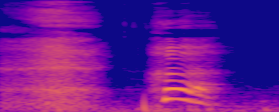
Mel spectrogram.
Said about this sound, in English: Oh my God, five yawns? For Christ's sake. Somebody shoot me. This is ridiculous. Five goddamn yawns I've had. This is insane. I mean, it is, it's early, I'll tell you that. It's definitely early in the morning, but five yawns early?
